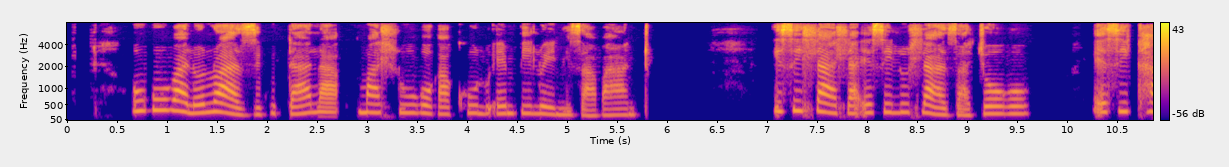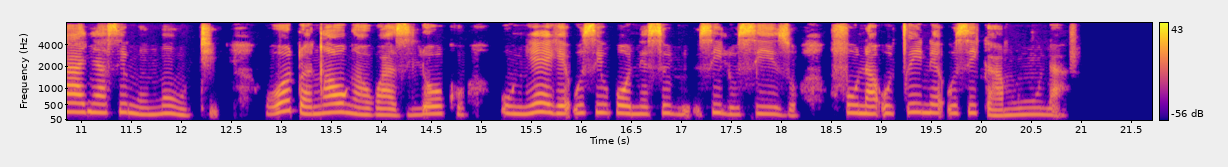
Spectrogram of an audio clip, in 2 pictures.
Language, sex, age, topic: North Ndebele, female, 18-24, health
